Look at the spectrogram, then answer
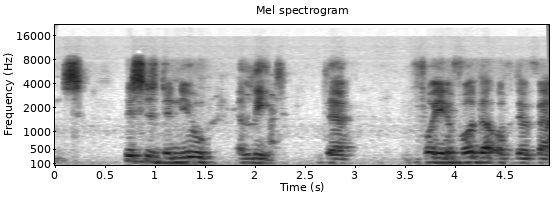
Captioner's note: non-english speech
